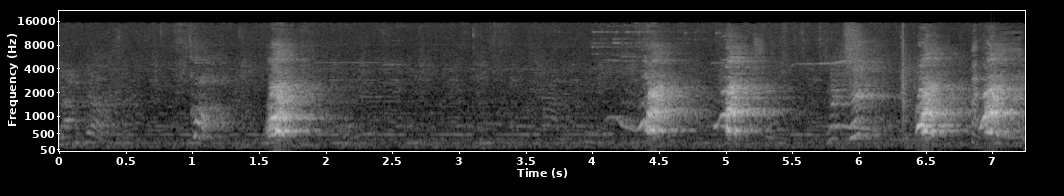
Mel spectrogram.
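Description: A dog barks loudly in a large echoing hall.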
